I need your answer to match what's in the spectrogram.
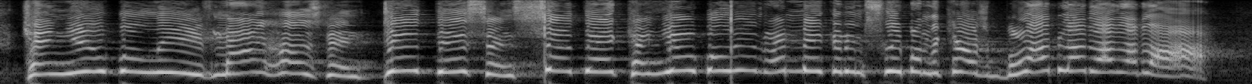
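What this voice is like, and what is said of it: Mock impression of a complaining wife. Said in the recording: “That's my impersonation of you.”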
